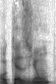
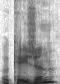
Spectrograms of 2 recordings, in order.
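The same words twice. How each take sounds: First: The ending is said like 'zion', French style. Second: The ending is said like 'zhun', English style. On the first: "En français, on prononce la terminaison S-I-O-N, zion, comme dans occasion" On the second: "en anglais, S-I-O-N se prononce jeune, comme dans occasion"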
